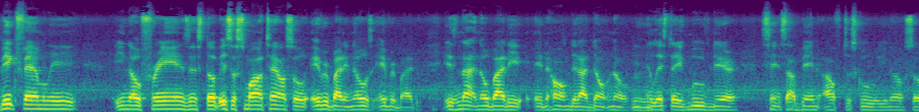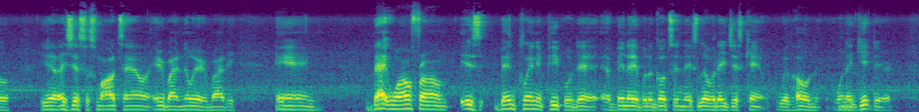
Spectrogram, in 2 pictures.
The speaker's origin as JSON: {"language": "English", "town": "Vincent", "region": "Alabama", "country": "United States", "said": "I'm from Vincent, Alabama. It's a small town in Shelby County, Alabama. It's like east of Birmingham."}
